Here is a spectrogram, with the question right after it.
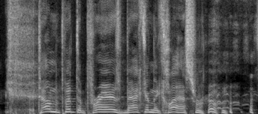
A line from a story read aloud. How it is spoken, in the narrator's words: Archie yells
